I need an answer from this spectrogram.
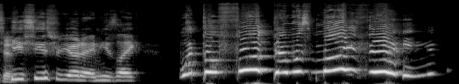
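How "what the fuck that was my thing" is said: indignant put-on clown voice, very high and very loud. Imitating the hypnotist's reaction on seeing Ryota, in a put-on clown voice. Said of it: "That's exactly the voice he has too".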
